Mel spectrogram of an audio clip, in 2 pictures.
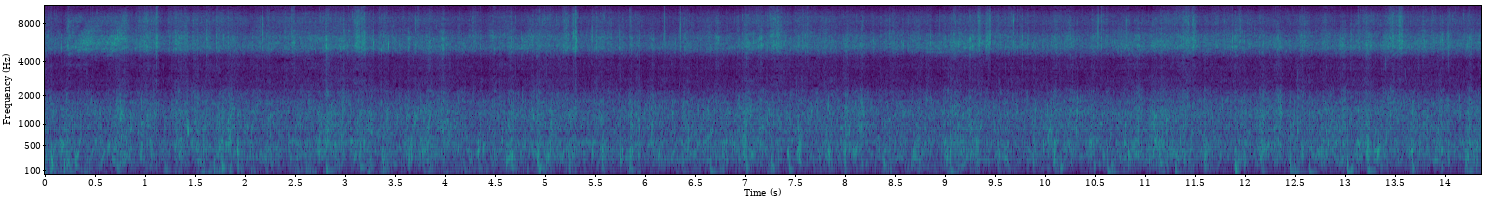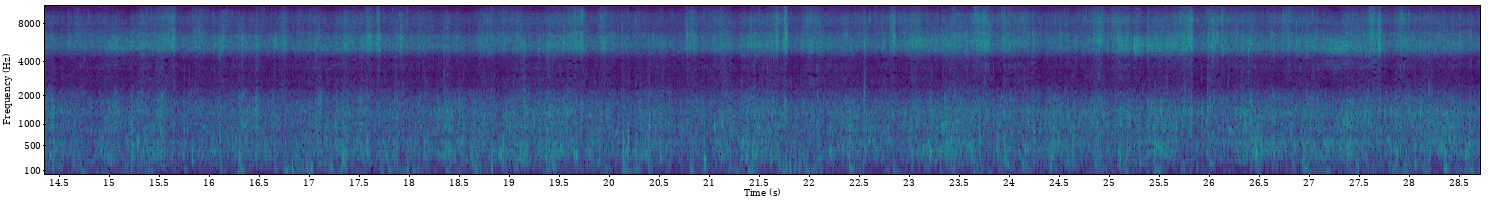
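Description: Continuous water splashing and sloshing from a snorkeller swimming front crawl close by, arm strokes throwing up spray, heard from right at the water's surface.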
